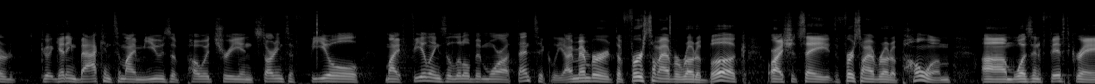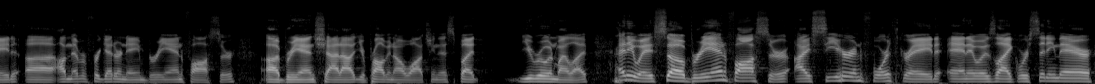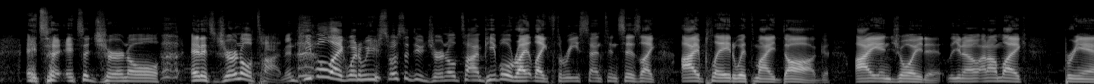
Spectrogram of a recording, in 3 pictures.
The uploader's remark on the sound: A special edition 15th episode filmed in front of a live camera audience.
